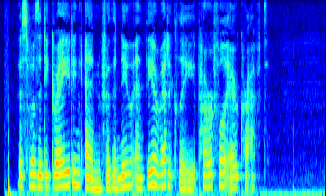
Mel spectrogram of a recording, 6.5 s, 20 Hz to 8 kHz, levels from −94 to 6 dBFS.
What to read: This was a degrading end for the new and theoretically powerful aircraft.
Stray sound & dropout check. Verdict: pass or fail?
pass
